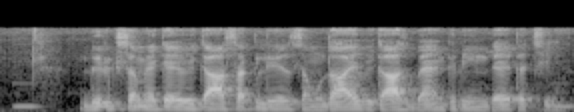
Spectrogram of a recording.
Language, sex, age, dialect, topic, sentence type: Maithili, male, 25-30, Southern/Standard, banking, statement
